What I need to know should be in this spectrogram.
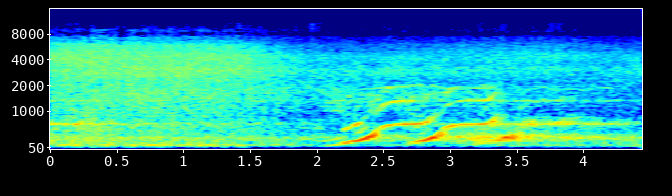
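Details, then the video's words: Humpback whale song phrase: three swooping upsweeps in quick succession, each rising and levelling into a tonal moan, after two seconds of low ocean hiss. "Sounds and Songs Of The Humpback Whales"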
